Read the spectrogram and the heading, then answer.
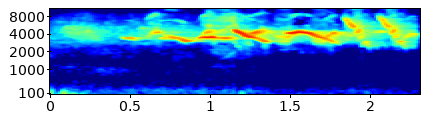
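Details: Double-collared seedeater singing in the tui tui zel zel style: a high, clear whistled phrase that wavers up and down, ending in a few quick sharp rising notes, with no other sounds.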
